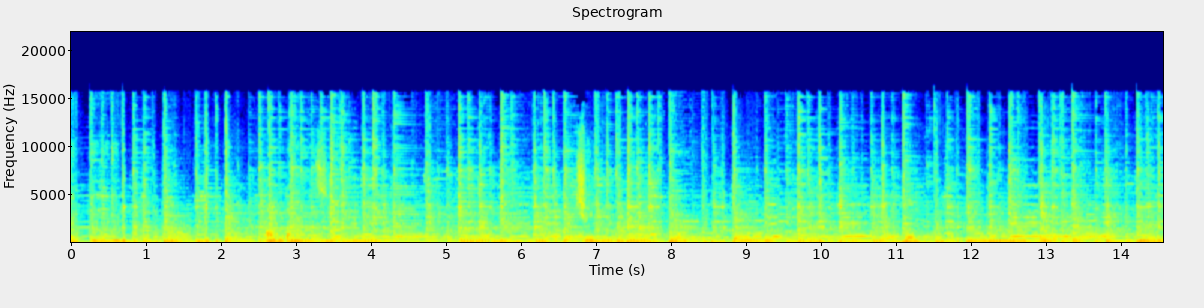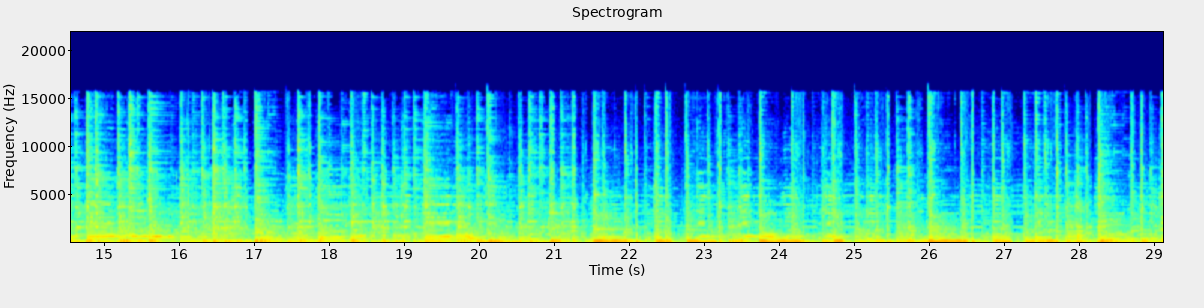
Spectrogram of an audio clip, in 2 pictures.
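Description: Fiddle and acoustic guitar playing a contra dance tune with a steady beat.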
